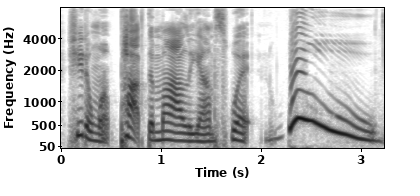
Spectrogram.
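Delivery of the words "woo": loud high woo like someone high; hammed-up party cheer; mock party whoop. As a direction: whoop it up, imitating the roommate on Molly. Acting out roommate on Molly.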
